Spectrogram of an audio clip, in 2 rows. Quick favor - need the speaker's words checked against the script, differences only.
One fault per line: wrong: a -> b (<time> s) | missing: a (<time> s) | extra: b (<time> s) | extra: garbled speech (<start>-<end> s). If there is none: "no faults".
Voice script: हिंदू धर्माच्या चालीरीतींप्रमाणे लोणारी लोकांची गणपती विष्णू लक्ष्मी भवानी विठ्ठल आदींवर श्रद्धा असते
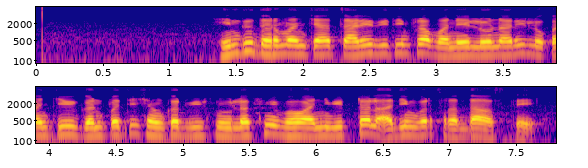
extra: शंकर (4.7 s)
